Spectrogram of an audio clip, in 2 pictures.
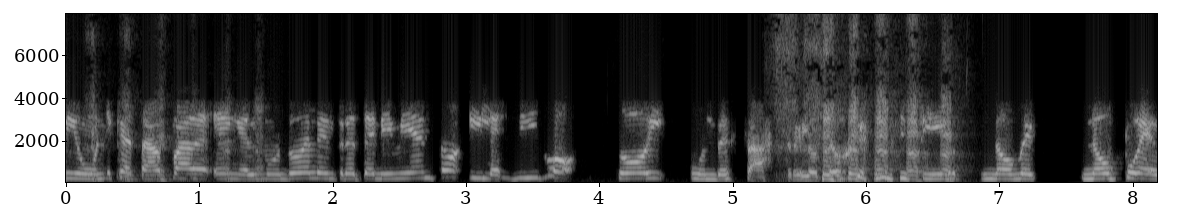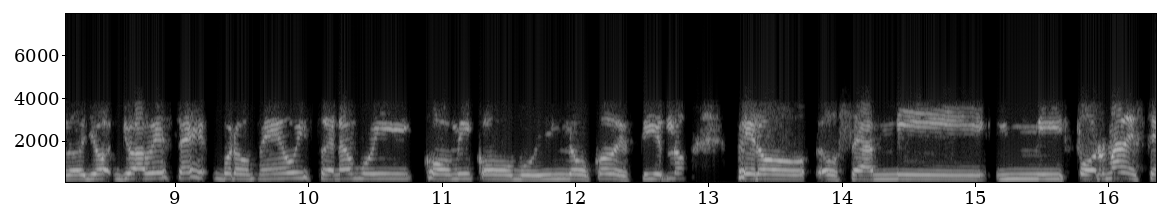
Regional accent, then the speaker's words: Venezuela; yo soy más venezolana que una arepa

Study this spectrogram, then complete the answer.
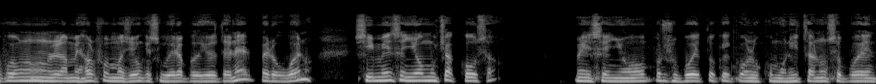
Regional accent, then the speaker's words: Santiago de Cuba, Cuba; pues yo soy de Santiago

